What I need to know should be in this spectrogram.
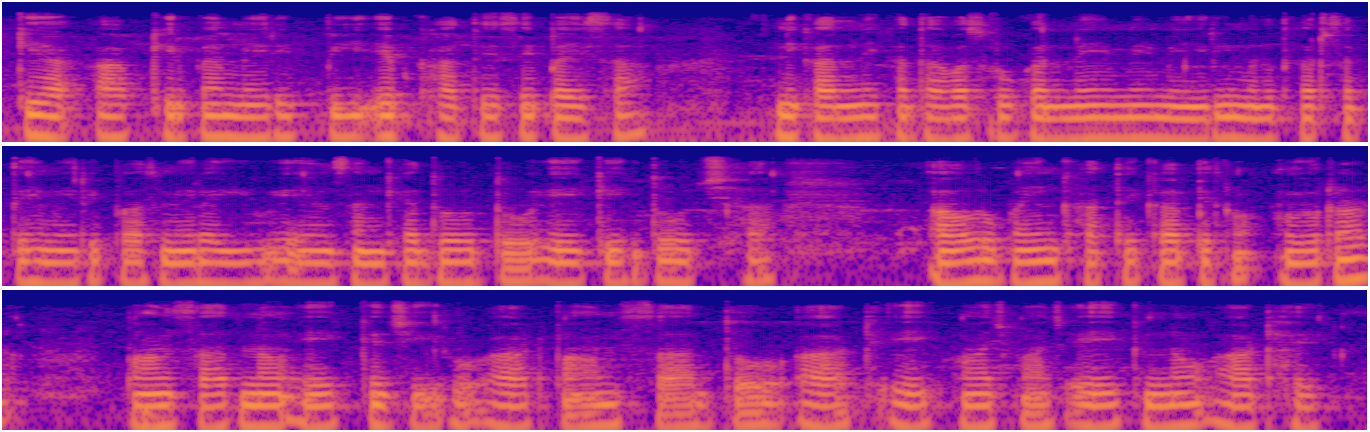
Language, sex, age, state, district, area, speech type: Hindi, male, 45-60, Uttar Pradesh, Ayodhya, rural, read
